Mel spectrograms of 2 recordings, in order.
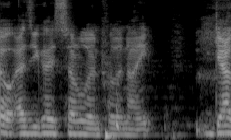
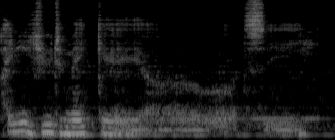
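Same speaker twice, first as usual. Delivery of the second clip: very quiet, slow, whispered mumble to oneself; 10 dB quieter than usual. Starting to ask the other speaker for something, mumbling to oneself. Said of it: "I'm mumbling to myself".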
